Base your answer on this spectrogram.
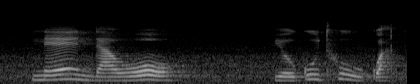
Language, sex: Xhosa, female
